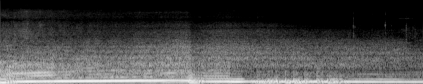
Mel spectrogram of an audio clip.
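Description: A Volkswagen Golf 7 GTI TCR with 290 horsepower drives past close and loud, its engine note droning, then dropping in pitch as it passes, followed by a lower rumble as it moves away.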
